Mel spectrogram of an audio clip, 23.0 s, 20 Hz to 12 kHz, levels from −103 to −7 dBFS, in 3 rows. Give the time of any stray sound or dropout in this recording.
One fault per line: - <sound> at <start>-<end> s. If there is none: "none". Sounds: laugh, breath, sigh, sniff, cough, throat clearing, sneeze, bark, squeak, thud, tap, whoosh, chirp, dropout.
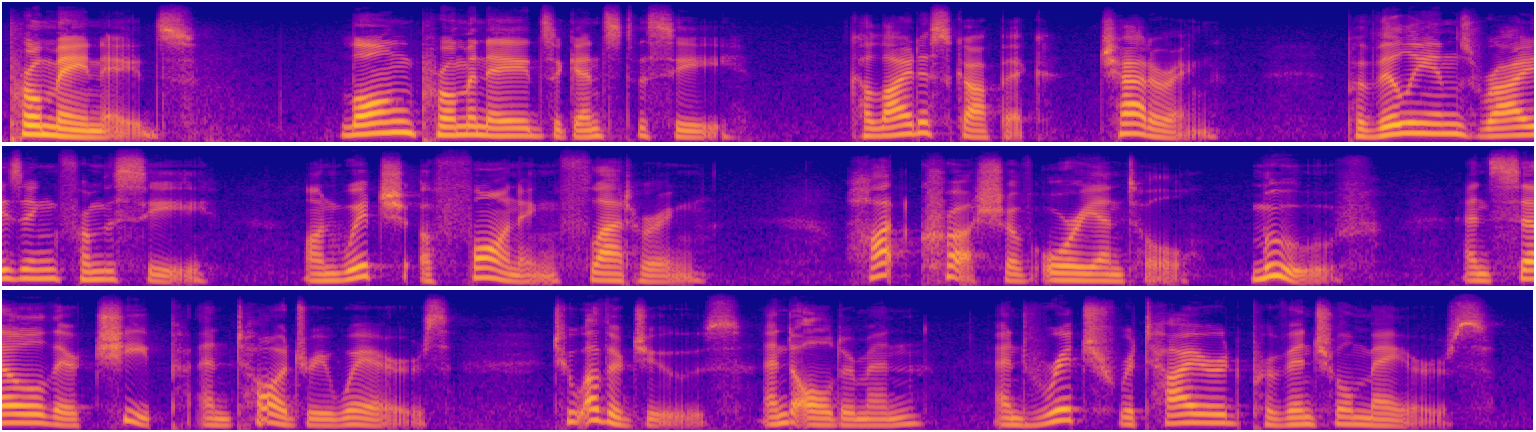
none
